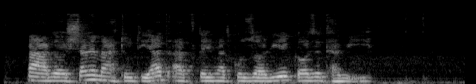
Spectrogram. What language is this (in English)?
Persian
